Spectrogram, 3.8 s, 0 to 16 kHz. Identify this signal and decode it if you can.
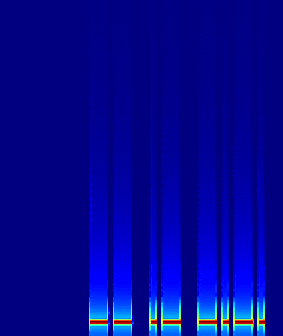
Morse code, heard as a keyed tone, about 15 wpm, 700 Hz. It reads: MAC
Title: CWT Exchange 15wpm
